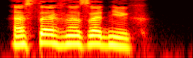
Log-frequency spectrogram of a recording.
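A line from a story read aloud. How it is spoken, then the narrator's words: Stern. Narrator (Russian): строго сказал Рейган барону Битли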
